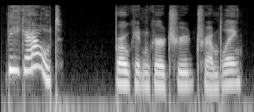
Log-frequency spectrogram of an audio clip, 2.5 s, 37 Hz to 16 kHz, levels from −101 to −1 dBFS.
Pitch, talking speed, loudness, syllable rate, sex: 215 Hz, 140 wpm, -18 LUFS, 5.3 syllables/s, female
